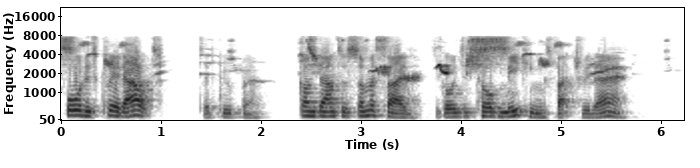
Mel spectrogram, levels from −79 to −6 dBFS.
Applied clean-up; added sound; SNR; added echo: neural mask model RNNoise.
